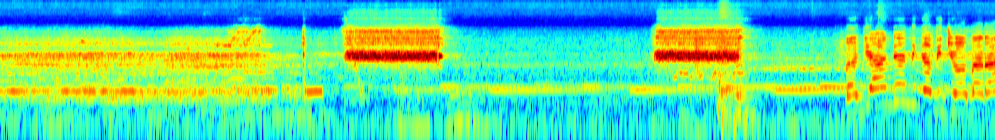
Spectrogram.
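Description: A barn owl gives two harsh, hissing screeches, each about a second long and three seconds apart, over steady background music and a voice.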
